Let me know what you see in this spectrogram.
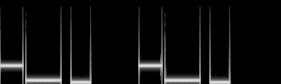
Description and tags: nemtom suspense
It's some kind of suspense music, sometimes used in TV shows. Thanks in advance!
I recreated it using a tone generator and basic editing, because no original source was found. It sounds something like this.
music, suspense, effect, unknown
